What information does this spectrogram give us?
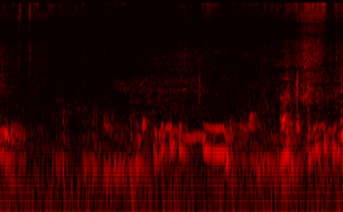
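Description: Giribaz pigeons cooing softly, low rolling murmurs overlapping in an enclosed space.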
